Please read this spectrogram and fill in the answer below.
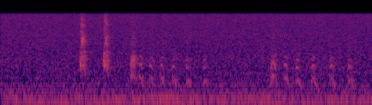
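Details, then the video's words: A squirrel gives rapid series of clipped, chirping barks at about three per second, in two bursts, after a couple of sharp snapping clicks, with low rumbling background noise. "Barking Squirrel"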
